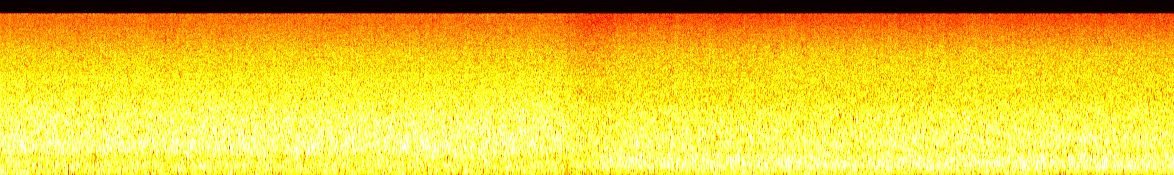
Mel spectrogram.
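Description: Steady rushing noise with no rhythm or pitch; it dips briefly and shifts slightly about six seconds in.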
